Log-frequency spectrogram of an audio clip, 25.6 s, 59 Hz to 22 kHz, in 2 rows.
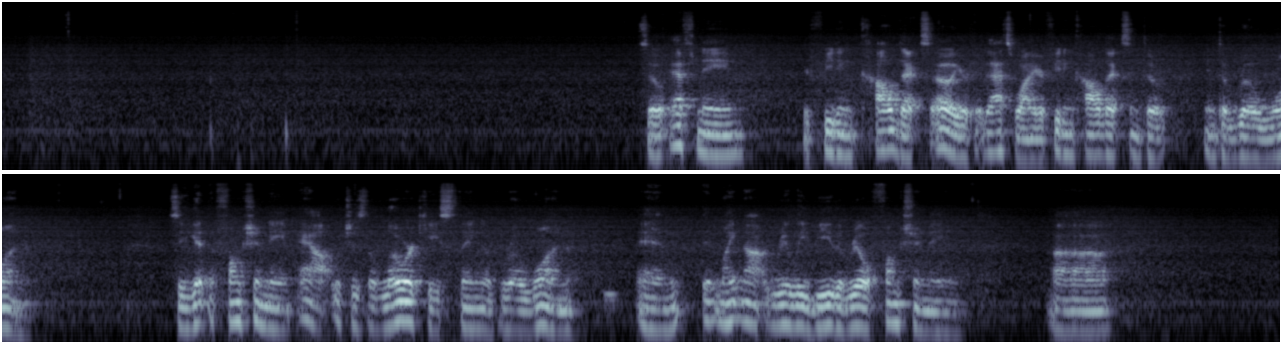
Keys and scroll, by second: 2.3 ctrl+f, 3.1 ctrl+Down, 6.3 Up, 7.2 Right, 9.5 Right, 18.0 Right.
